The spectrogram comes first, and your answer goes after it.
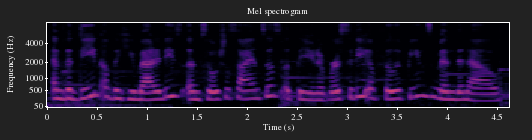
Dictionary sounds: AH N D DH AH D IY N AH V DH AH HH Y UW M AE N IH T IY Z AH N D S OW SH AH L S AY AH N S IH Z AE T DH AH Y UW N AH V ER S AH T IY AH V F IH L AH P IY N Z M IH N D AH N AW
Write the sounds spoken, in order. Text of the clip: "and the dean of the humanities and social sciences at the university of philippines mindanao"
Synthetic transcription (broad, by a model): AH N DH AH D IY N AH V DH AH HH Y UW M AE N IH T IY Z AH N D S OW SH L S AY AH N S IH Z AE T DH AH Y UW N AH V ER S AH T IY AH V F IH L AH P IY N Z M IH N D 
